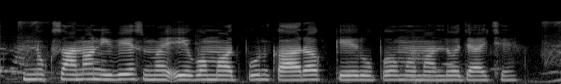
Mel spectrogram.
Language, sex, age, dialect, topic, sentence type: Maithili, female, 18-24, Angika, banking, statement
